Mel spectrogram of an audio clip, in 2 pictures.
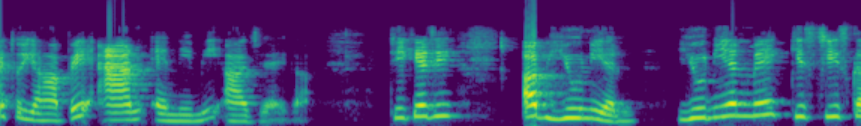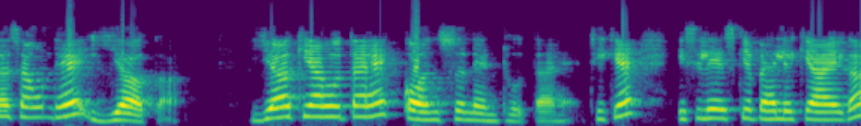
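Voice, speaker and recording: A woman teaching English grammar from slides. She asks her students questions and answers them herself. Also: sits high. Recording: dull lo-fi recording.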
